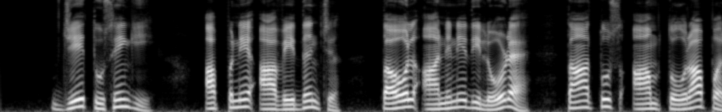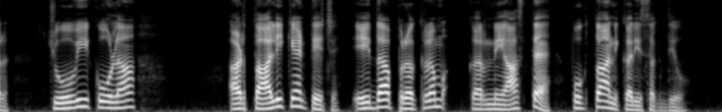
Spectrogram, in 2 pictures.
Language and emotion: Dogri, neutral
